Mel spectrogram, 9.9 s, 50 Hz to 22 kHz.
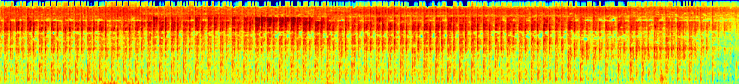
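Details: Skoda A5 (Octavia) 1.6 MPI at idle, owner asking what the problem is: a fast, fairly even, light ticking knock about three per second over a steady idle. Engine ticking, cause unknown.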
